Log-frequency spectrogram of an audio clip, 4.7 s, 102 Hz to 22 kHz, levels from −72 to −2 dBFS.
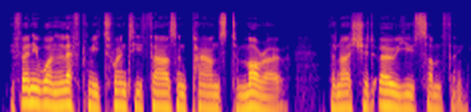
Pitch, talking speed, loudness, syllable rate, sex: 125 Hz, 190 wpm, -17 LUFS, 5.4 syllables/s, male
